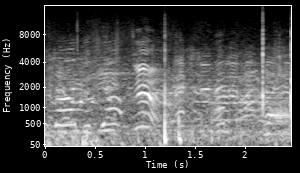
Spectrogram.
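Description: Several voices calling out and shouting across an open football pitch, overlapping, with one loud call about a second in.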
